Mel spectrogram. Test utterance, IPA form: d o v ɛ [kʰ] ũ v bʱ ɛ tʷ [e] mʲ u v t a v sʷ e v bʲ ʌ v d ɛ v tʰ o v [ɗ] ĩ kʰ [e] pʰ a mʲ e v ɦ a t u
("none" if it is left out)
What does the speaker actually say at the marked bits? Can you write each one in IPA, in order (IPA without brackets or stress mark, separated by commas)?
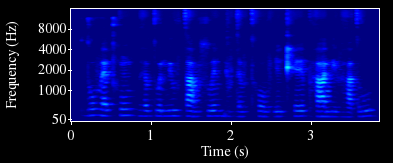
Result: kʰ, ɛ, ɗ, e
